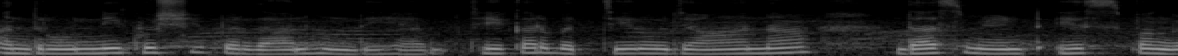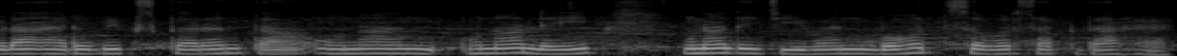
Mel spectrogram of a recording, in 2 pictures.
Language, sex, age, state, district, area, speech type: Punjabi, female, 45-60, Punjab, Jalandhar, urban, spontaneous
